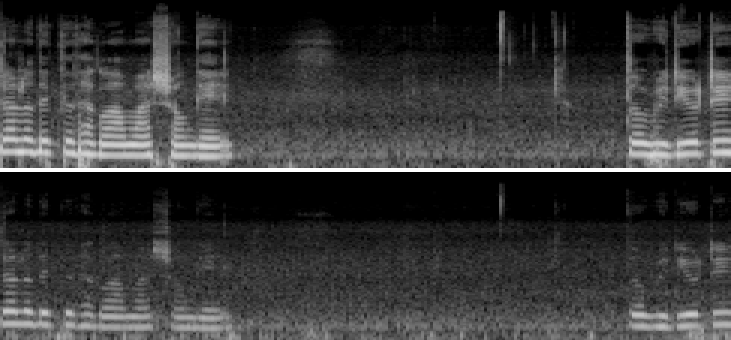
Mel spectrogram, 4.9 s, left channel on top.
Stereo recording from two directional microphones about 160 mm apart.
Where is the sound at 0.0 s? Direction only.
75° left (ahead or behind).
